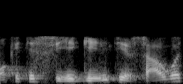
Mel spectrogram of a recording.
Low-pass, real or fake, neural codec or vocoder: 3.6 kHz; real; none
